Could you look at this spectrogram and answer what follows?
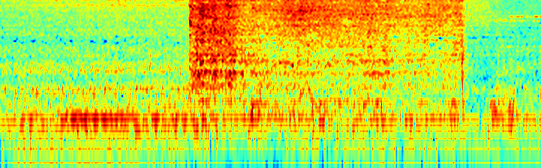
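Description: A CNC plasma cutter's torch fires about two seconds in, a loud, even hiss as the arc cuts through the metal sheet, and cuts off sharply nearly three seconds later. A steady hum runs under it.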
